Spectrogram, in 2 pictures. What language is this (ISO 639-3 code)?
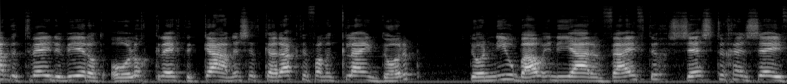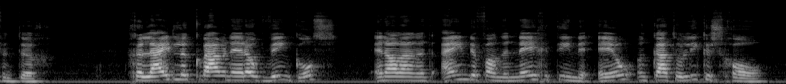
nld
